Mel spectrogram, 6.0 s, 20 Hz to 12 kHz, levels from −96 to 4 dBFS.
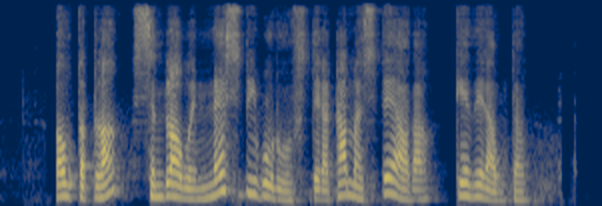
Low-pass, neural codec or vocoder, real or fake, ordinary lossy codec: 10.8 kHz; codec, 44.1 kHz, 1.7 kbps, Pupu-Codec; fake; MP3, 64 kbps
